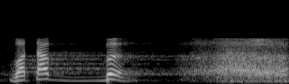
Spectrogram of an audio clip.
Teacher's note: اور اس کو جب یہاں وقف کریں گے مشدد حرف پر تو اس کو مزید جو ہے قلقلہ واضح ادا ہوگا, یعنی وتب با کی آواز واضح ہوگی. وتب حرکت نہ پڑے بلکہ ساکن ہی ادا ہو اور با کی آواز جو ہے لوٹ کر آئے, یعنی اس میں جنبش ہو.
